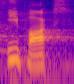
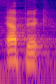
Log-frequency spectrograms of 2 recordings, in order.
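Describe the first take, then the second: First: The word ends with an 'ock' sound. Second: The word ends with an 'ick' sound. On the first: This is how some other people say it. "which some people pronounce epochs" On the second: This is how the speaker personally says it. "I pronounce it epic"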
